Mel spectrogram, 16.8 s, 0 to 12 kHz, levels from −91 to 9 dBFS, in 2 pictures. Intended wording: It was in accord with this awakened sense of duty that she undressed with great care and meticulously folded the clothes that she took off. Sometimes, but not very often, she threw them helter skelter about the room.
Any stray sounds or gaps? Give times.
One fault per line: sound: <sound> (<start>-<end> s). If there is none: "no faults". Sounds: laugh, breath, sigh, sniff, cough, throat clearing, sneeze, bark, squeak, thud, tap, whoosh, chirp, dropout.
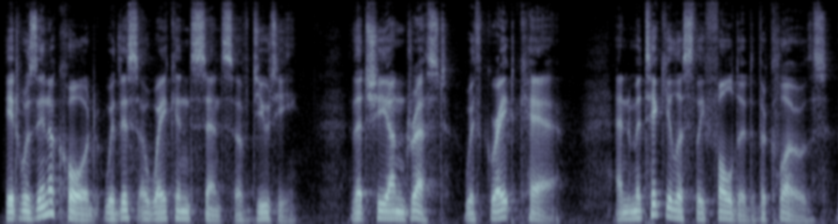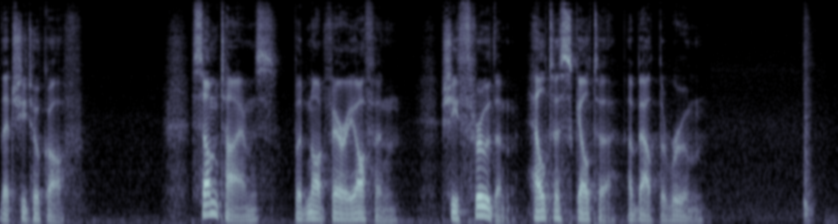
sound: tap (16.4-16.6 s)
